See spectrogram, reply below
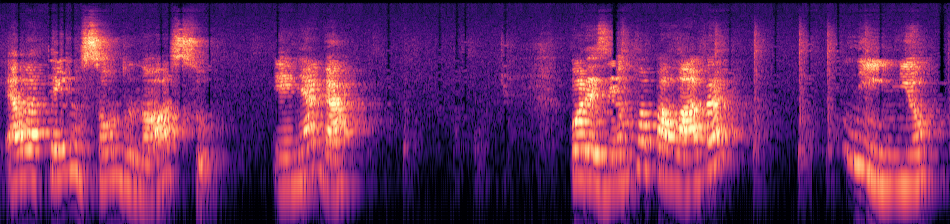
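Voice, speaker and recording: High, slow woman teaching in an echoey room. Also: fairly bright tone, distant mic. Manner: slow, clear, spells out sounds and repeats example words. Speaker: Spanish teacher. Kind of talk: online language lesson.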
